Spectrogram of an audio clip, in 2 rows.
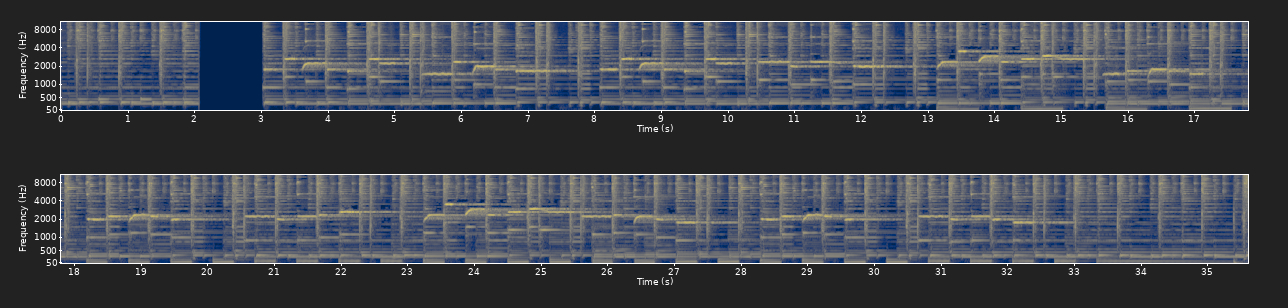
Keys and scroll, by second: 16.5 ctrl+a.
